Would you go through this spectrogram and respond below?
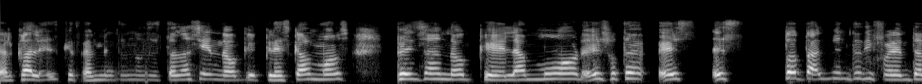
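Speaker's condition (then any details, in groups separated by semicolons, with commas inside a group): Cerebral palsy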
